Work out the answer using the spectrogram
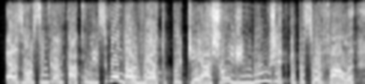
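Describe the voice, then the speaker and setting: A woman's voice: sits high, quick pace, poor audio. A woman with a Brazilian Portuguese accent giving a conversational lecture, often checking in with "né?". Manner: conversational, frequent "né?" and "tá?" check-ins. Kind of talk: lecture on political speaking.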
